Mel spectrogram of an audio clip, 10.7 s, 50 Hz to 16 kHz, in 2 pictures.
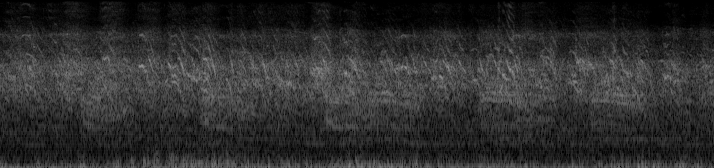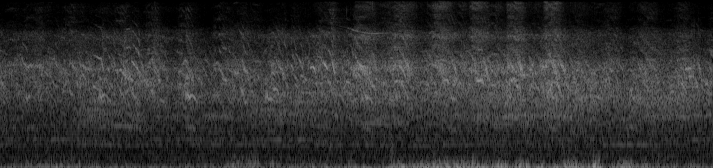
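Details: Many brightly coloured parakeets arriving at the same trees south of Hackney Marshes on 18 February 2021, their rapid, rasping squawks merging into an unbroken high-pitched roost chorus.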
